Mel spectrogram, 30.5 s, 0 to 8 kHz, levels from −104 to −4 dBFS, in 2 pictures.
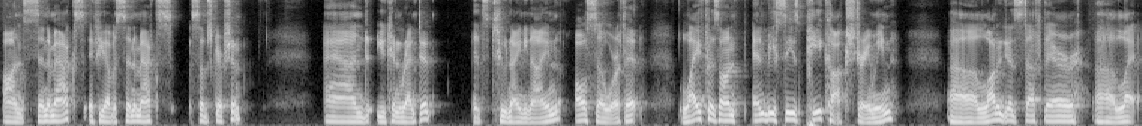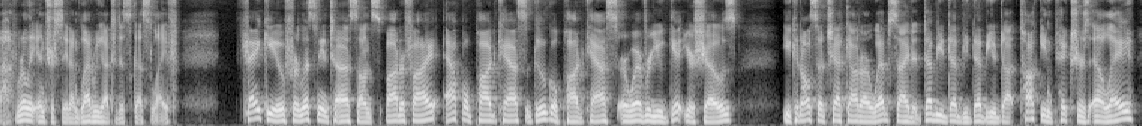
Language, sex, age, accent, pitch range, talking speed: English, male, 40-59, American, 115-150 Hz, 135 wpm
